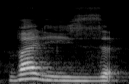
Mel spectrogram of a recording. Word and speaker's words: valise: valise. هنا لاحظتم بأننا نطقنا الحرف S ز.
